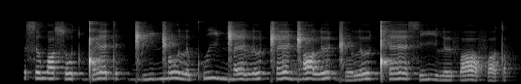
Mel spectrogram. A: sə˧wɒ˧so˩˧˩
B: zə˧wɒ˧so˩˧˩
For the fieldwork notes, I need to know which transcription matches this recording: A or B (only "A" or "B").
A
